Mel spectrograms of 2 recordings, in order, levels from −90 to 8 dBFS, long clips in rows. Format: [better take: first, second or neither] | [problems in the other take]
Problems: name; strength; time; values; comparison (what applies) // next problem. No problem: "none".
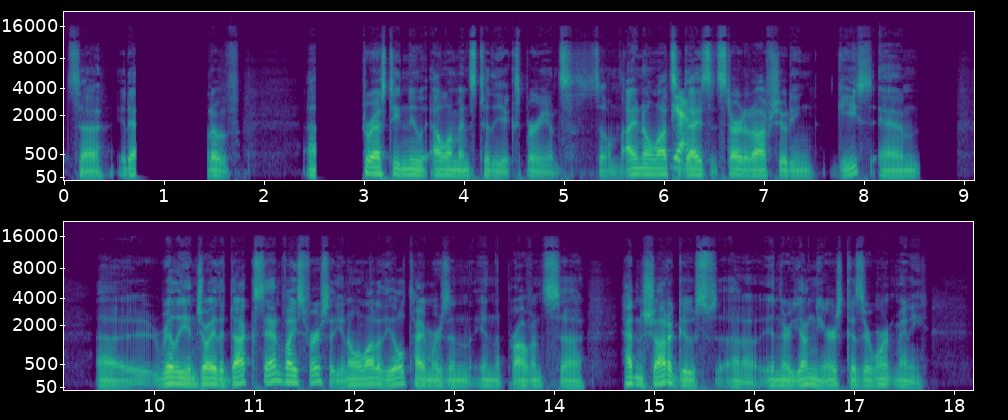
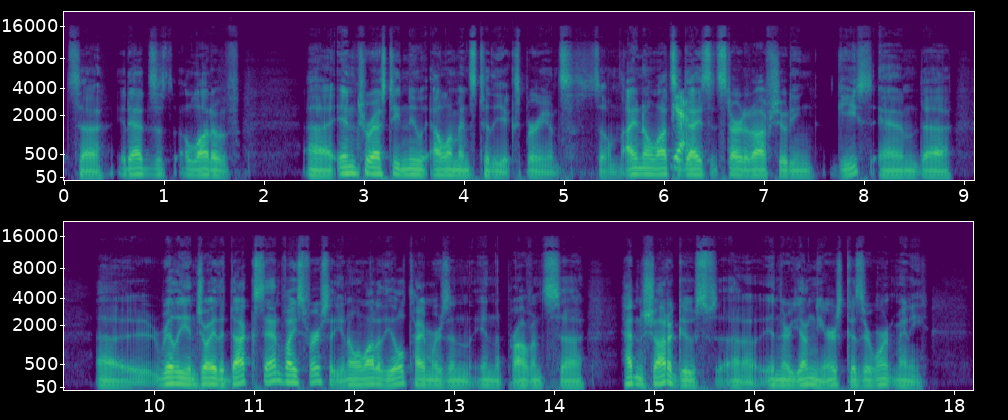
second | audio cutting out; at 0.5 s for 0.5 s, at 2.5 s and at 8.5 s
